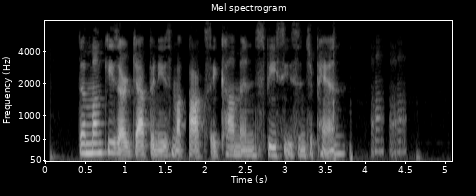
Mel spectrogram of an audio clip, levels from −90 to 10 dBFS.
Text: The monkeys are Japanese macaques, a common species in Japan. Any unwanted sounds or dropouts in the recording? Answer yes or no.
yes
